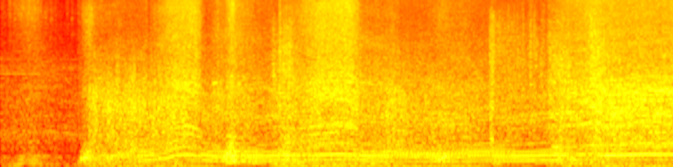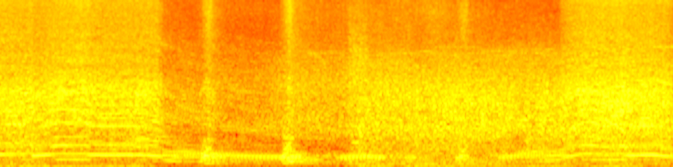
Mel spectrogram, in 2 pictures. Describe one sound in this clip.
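A monster truck engine roars and revs up and down.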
